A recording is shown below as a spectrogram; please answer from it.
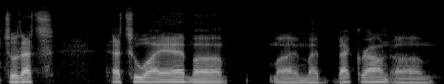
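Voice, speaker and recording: A man's voice: fairly low pitch, level tone, slow pace, smooth, dry recording, studio quality. A man from American Samoa in his thirties, a podcast cohost and veteran, talking in a plain, matter-of-fact way in a casual interview.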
